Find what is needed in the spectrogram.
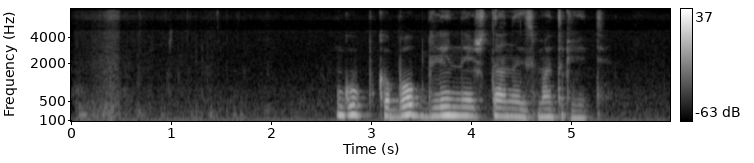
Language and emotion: Russian, neutral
